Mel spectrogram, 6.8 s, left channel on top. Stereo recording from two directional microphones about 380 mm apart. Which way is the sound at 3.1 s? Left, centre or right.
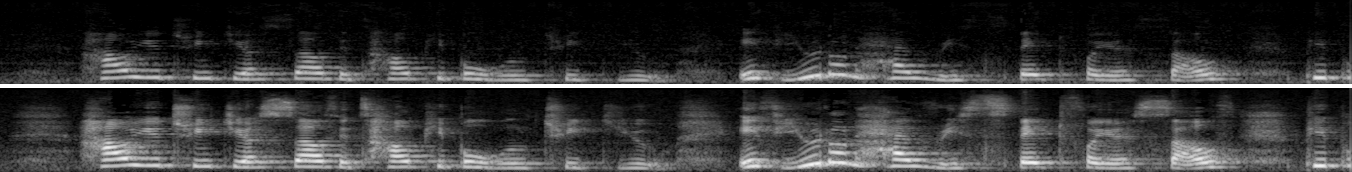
Centre.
